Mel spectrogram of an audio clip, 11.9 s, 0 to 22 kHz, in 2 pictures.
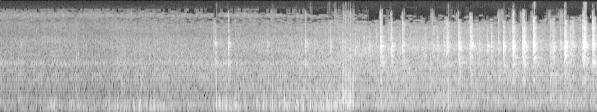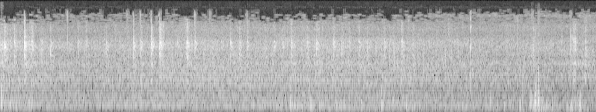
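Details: Audi A4 making low-speed left and right turns in a parking lot: irregular sharp clicks in bursts over engine rumble; cause not found.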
